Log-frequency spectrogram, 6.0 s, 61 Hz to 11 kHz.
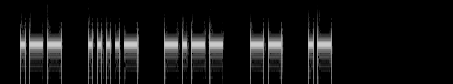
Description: Morse code, heard as a keyed tone, about 19 wpm, spaced as for 14 wpm, 700 Hz. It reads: W4YMA
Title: 154 Lesson 25g - Letter p - Call Signs 20wpm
